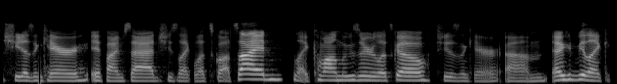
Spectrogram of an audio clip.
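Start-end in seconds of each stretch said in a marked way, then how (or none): 1.9-4.3 louder, bossy dog voice; voicing the dog. Owner voicing her dog begging to go outside, loud and pushy. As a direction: play the impatient dog nagging its owner.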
